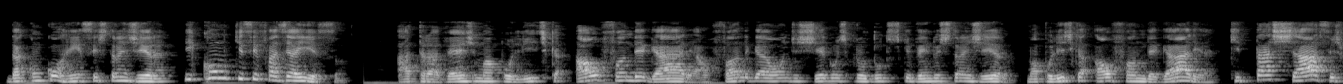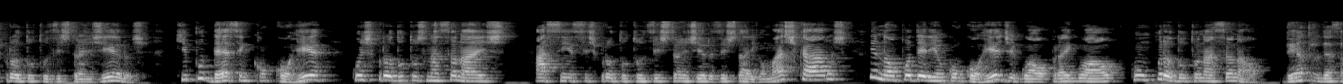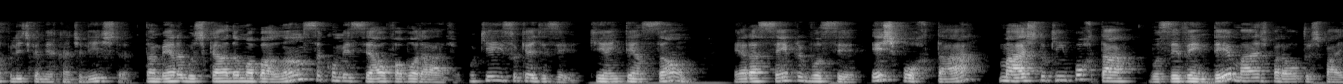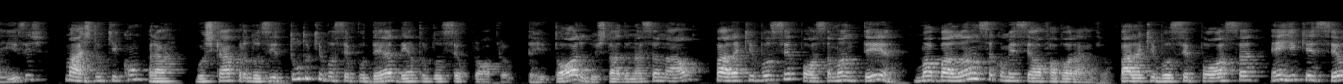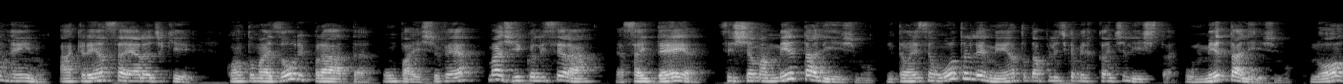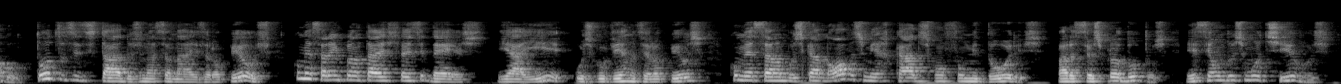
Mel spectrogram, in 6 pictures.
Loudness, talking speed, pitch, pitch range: -20 LUFS, 140 wpm, 145 Hz, 135-180 Hz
